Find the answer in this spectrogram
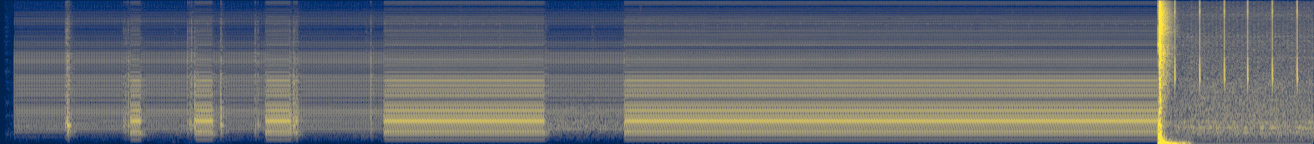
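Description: A buzzy electronic test tone of the kind played with TV color bars. It comes first as several short blips, then as a long held tone with a short break about halfway through. A loud sharp click cuts it off near the end.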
